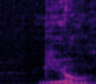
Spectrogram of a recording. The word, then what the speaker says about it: Guillaume: Guillaume, just like Guillaume Latendresse. That's how I know how to pronounce it.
